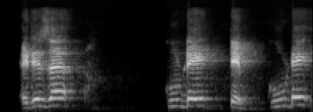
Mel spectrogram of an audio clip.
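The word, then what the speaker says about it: coudé: Coude is a French word and pronunciation is coude.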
